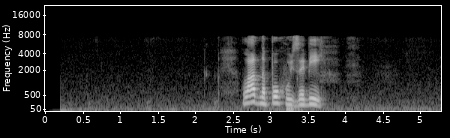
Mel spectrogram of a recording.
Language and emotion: Russian, neutral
